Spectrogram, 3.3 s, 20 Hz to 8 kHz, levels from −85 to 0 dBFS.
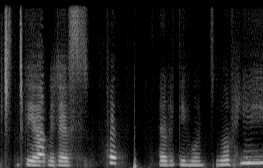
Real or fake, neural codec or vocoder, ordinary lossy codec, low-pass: fake; codec, 16 kHz, 0.5 kbps, FreqCodec, smaller model; none; none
